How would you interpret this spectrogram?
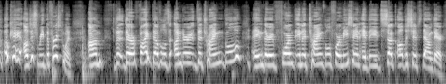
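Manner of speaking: put-on nervous kid reading. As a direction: imitate a child stumbling through cue cards. Nervous kid reads jumbled cue cards.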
